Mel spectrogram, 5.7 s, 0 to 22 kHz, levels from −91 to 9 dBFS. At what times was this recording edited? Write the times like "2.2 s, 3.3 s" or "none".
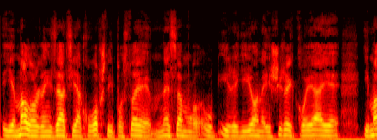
3.3 s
